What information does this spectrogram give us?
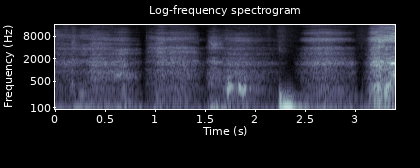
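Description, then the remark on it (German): Loud breaths from two people huffed at the same time straight into a microphone, several heavy inhales and exhales in a row, with a sharper gasp-like puff near the end and no talking. “Warte, atmen wir mal beide gleichzeitig sonst Mikro. Bitte. Komm. Warte, ich muss üben. Einfach laut reinschnaufen.”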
